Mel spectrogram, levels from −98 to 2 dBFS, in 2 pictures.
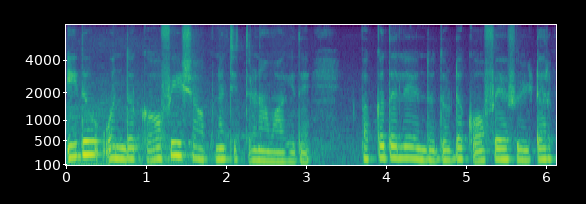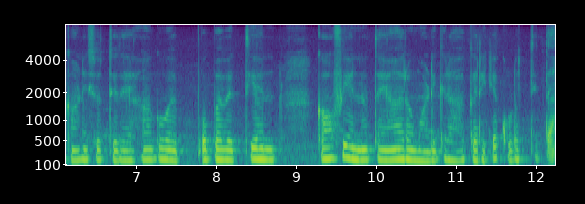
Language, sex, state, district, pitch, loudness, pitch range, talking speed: Kannada, female, Karnataka, Raichur, 170 Hz, -19 LUFS, 160-180 Hz, 110 wpm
